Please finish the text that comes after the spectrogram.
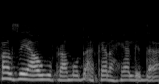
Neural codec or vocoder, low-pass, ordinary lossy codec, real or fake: codec, 16 kHz, 16 kbps, FunCodec, trained on LibriTTS, 50 frames a second; 7.2 kHz; none; fake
